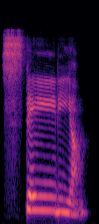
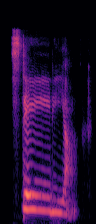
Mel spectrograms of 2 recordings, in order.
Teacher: So, in the word stadium, stadium. Right away, I can hear that I'm actually pronouncing my a sound and I'm making that very long and it's a little bit louder. Stadium. So, if I know my stress syllable and I'm underlining that in orange, that's just how I did mine.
